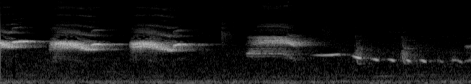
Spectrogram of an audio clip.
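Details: Chinese hwamei song in wet weather at the close of moult: three loud, sweeping warbled phrases followed by a string of short, falling whistled notes.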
